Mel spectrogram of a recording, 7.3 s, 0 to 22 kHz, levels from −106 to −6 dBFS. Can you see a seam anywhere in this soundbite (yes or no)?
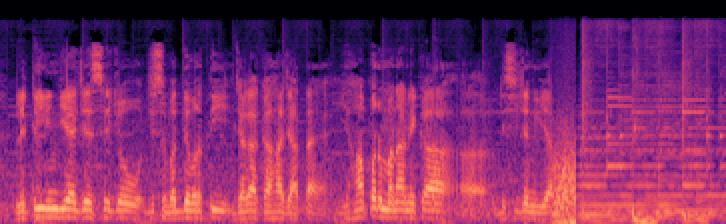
yes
